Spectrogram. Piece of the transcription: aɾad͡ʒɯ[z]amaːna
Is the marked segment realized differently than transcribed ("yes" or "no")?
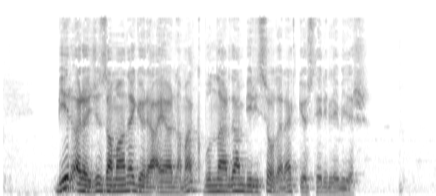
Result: no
